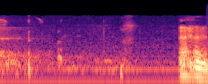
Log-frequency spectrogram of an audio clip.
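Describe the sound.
A single short, rough cough bursts out near the end, loud against the faint, scattered background sounds before it.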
